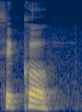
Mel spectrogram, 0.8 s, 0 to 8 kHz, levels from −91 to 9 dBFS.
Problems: constant background noise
